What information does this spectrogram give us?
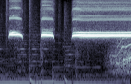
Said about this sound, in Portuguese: Apito árbitro, fim de jogo!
